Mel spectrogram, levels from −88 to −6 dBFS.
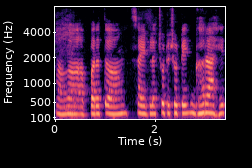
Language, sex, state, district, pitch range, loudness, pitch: Marathi, female, Maharashtra, Pune, 200-215 Hz, -24 LUFS, 205 Hz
